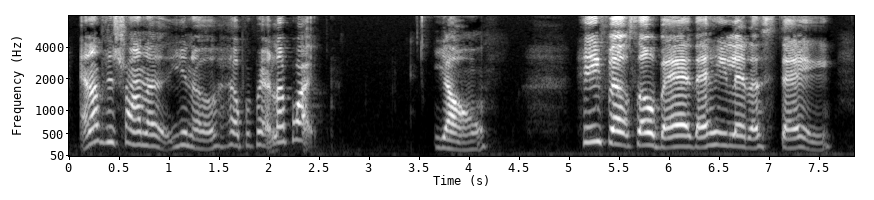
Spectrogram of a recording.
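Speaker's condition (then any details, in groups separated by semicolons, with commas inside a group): Cerebral palsy; present since birth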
